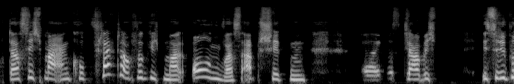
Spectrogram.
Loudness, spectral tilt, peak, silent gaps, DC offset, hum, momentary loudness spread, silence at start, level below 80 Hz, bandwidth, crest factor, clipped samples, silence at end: -21 LUFS; -3.5 dB/octave; -4 dBFS; none; under 0.1%; none; 9 LU; 0.1 s; -62 dBFS; 15.5 kHz; 16 dB; under 0.1%; 0 s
